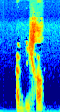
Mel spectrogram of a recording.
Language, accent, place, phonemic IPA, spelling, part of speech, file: French, France, Lyon, /ab.di.kʁa/, abdiquera, verb, LL-Q150 (fra)-abdiquera.wav
- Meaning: third-person singular future of abdiquer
